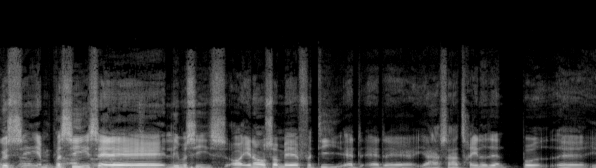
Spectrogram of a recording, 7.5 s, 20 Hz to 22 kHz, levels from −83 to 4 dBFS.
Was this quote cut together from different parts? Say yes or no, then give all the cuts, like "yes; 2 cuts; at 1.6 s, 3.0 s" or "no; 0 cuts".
yes; 1 cut; at 6.4 s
